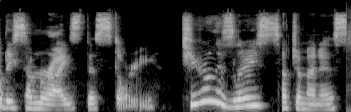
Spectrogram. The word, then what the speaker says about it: Qi Rong: Chiron. Chiron? It's not even Kai. It's literally Chi.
